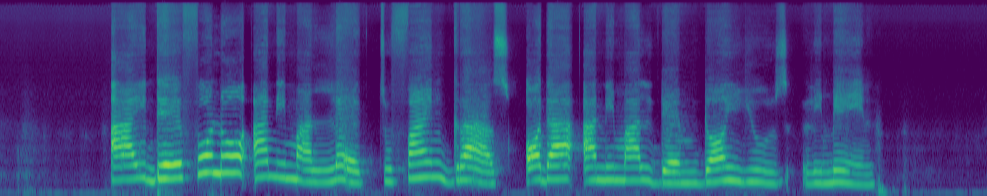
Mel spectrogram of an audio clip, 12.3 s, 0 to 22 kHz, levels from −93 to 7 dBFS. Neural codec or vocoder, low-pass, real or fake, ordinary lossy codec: autoencoder, 48 kHz, 32 numbers a frame, DAC-VAE, trained on Japanese speech; none; fake; none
